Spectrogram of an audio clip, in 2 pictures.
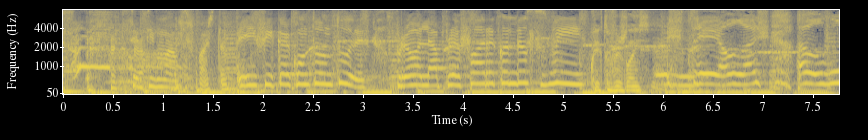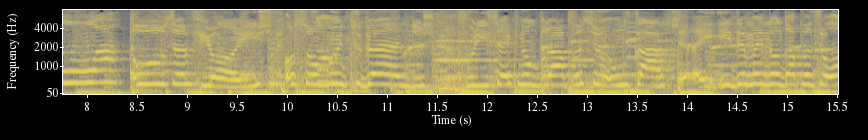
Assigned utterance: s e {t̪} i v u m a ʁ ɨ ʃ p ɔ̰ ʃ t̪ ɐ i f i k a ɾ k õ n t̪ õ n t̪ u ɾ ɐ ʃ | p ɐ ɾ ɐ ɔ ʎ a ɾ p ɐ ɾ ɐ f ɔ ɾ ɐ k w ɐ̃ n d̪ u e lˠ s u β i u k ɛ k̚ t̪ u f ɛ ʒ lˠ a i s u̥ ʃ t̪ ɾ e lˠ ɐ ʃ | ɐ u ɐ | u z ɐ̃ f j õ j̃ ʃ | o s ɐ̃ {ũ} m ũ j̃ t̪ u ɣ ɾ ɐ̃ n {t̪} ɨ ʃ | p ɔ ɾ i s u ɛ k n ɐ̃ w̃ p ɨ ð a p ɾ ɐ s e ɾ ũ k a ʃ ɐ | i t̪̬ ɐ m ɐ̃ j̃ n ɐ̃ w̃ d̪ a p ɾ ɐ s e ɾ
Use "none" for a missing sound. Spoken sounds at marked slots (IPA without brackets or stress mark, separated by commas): t̪, w̃, d̪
